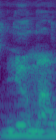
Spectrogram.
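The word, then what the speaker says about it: Pneuma: pronounced Planuma, but no, it's Numa with the P silent.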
